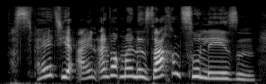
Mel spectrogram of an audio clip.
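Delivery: angry snap. A narrator's reading. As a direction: bark at him for reading your book. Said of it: "blaffte ich ihn an". (wütend anblaffen)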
